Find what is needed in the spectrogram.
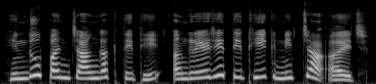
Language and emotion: Maithili, neutral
